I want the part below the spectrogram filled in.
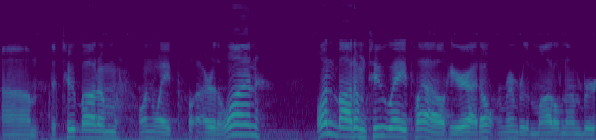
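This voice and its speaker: A man at a fairly slow pace, light background noise underneath. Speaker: tractor owner. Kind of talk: casual tour narration. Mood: relaxed, reminiscing. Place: garage. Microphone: phone near.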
